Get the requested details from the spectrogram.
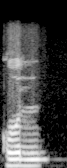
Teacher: काफ हरूफ मुस्तालिया में से है इसलिए इसको मोटा पढ़ेंगे। आगे लाम साकिन है क्योंकि इसके ऊपर जज्म है।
